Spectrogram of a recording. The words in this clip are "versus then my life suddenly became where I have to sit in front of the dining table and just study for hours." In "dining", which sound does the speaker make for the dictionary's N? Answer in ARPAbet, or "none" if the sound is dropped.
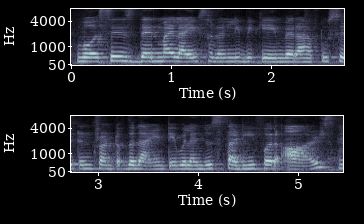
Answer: none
